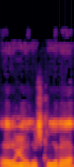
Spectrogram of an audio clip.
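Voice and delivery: put-on Swedish accent. Imagining him at McDonald's just before a fight starts, Swedish accent. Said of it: "In his Swedish accent".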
